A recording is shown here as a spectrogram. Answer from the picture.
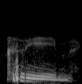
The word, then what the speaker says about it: Kleem: The fourth sound is Kleem, K-L-E-E-M. Again, phonetically, Kleem is the seed mantra of primordial pleasure.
